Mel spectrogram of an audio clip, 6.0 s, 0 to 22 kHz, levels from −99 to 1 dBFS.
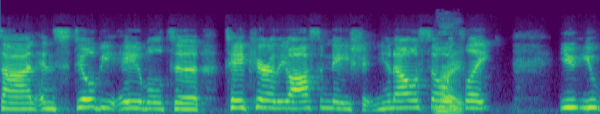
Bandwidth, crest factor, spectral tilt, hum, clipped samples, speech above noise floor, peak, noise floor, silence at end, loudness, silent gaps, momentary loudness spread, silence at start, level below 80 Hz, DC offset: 9.4 kHz; 16 dB; -4 dB/octave; none; under 0.1%; 30 dB; -4 dBFS; -49 dBFS; 0 s; -19 LUFS; none; 8 LU; 0 s; -60 dBFS; under 0.1%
